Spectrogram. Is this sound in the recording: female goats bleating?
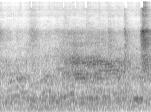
yes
